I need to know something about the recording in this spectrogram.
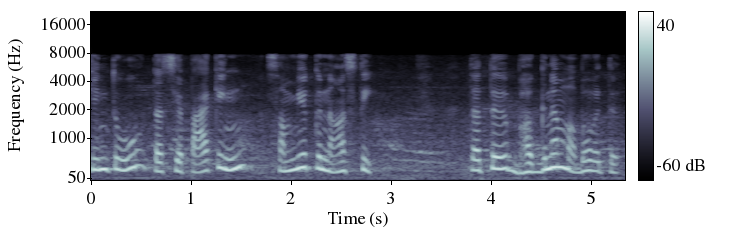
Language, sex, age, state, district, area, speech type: Sanskrit, female, 45-60, Tamil Nadu, Chennai, urban, spontaneous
